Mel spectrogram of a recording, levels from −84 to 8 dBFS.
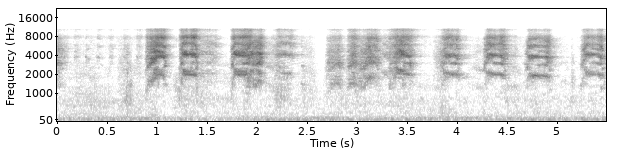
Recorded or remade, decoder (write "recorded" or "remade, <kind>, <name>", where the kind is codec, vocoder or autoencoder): remade, vocoder, WaveNeXt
